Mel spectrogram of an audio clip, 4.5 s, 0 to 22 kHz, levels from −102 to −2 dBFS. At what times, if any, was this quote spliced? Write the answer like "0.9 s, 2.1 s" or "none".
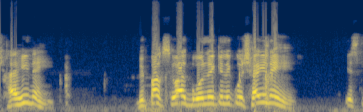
none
